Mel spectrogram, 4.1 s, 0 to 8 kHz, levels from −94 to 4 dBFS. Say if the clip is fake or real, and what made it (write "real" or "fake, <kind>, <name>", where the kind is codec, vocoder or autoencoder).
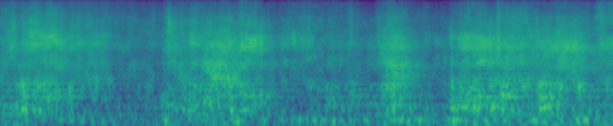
fake, vocoder, Vocos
